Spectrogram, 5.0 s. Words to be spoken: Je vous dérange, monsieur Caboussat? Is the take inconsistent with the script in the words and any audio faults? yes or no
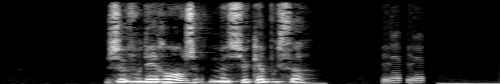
yes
